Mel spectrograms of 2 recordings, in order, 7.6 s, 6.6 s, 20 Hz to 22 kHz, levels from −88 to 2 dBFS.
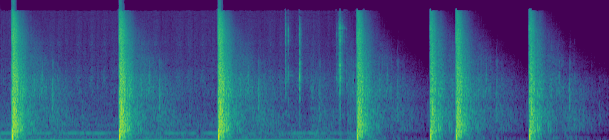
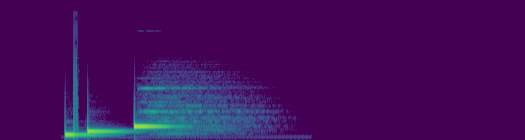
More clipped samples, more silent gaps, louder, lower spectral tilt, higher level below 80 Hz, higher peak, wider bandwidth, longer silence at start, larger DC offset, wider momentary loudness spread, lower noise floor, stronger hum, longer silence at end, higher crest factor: first, 0.3% vs under 0.1%; neither; first, -14 LUFS vs -21 LUFS; second, -3 dB/octave vs -10.5 dB/octave; first, -34 dBFS vs -72 dBFS; first, 0 dBFS vs -8 dBFS; first, 17 kHz vs 4.6 kHz; second, 0.15 s vs 0.8 s; neither; first, 24 LU vs 16 LU; second, -49 dBFS vs -71 dBFS; second, none vs 60 Hz at -70 dBFS; second, 0.8 s vs 4.15 s; about the same, 18 dB vs 20 dB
